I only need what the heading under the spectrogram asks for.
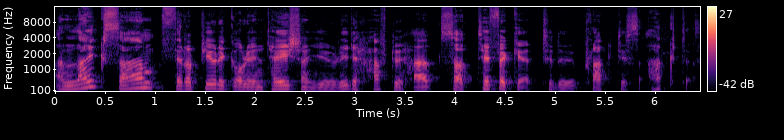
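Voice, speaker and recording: A man with a Japanese accent, fairly high pitch, lively intonation and a moderate pace. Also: big swings in loudness. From Japan (rural Nagano). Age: 40s. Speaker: psychology professor. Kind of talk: interview.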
